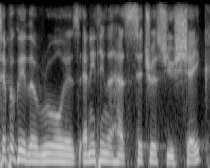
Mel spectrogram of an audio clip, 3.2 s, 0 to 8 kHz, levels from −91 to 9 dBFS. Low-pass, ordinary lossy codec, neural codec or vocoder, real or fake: 7.2 kHz; Opus, 64 kbps; none; real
